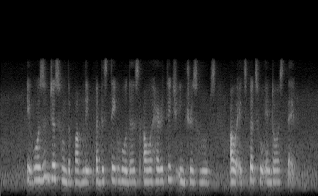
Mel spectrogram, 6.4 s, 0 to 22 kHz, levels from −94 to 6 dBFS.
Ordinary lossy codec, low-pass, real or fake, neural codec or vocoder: none; 7.2 kHz; fake; codec, 24 kHz, 0.9 kbps, WavTokenizer, large speech release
